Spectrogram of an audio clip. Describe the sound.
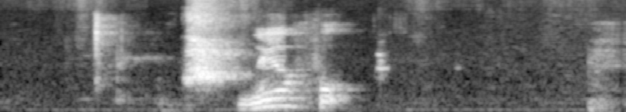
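A dog out front barks in a short burst of two or three loud yips, with a brief voice murmuring faintly before and after.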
